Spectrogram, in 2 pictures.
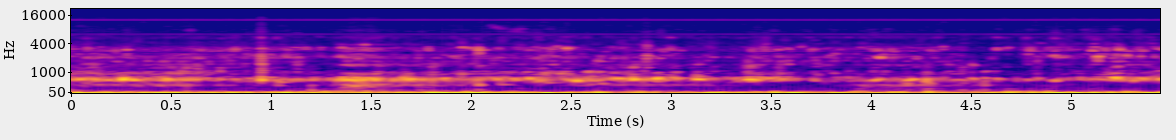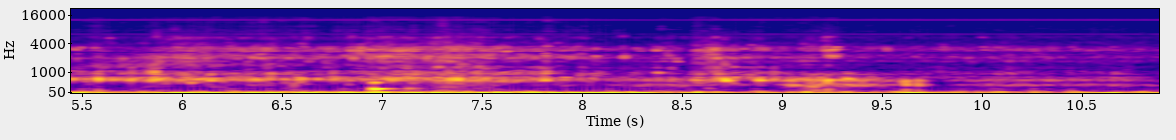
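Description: Underwater ambience picked up by a submerged GoPro in its housing: a steady, muffled rush of water with a low rumble and scattered faint clicks and crackles.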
